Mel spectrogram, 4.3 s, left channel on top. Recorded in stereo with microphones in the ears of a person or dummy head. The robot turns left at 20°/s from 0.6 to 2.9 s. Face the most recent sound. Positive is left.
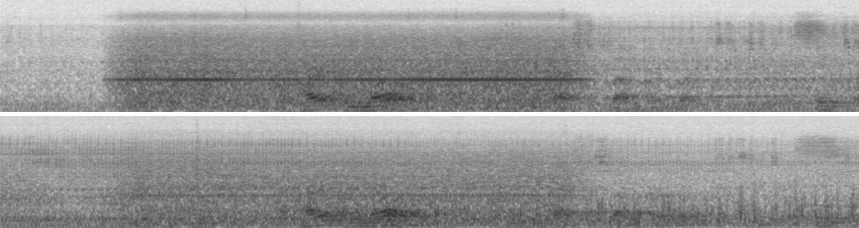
turn(degrees=50)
